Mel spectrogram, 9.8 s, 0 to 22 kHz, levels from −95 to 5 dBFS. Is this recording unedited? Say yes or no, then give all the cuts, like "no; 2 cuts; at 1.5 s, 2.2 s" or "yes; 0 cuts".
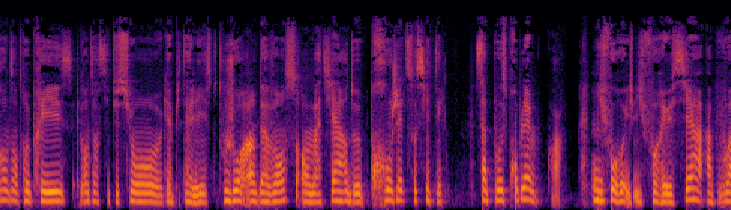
no; 4 cuts; at 1.1 s, 2.9 s, 3.5 s, 8.4 s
